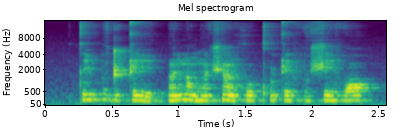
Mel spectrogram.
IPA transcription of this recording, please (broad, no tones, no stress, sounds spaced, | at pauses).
t̪ i p ə̤ d u ʈ i | ə̃ n ɔ̃ ɡ œ̃ ʃ œ̃ xʷ œ kʷʼ ə̃ ʈ i f ɔ̤ ʃ i v ɔ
